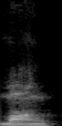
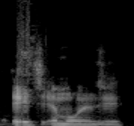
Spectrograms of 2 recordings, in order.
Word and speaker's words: Hmong: Also, for those who don't know, Hmong is spelled with an H. Yes, Hmong.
